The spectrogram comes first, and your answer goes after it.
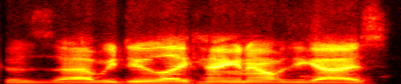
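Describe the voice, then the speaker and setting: A man's voice: mid-range voice, level tone, fairly quick, clear, resonant tone, dry recording, phone-quality sound. A man hosting a casual live stream chat, easygoing and joking, with lots of fillers.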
